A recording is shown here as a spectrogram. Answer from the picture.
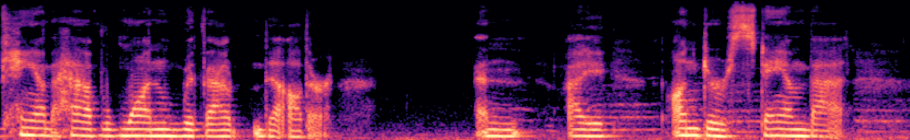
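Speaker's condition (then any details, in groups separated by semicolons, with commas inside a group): Aphasia; acquired after bike accident while exercising, onset three months after graduating, relearned thinking, speaking, getting up; 19 years since onset, sings solo in Aphasia Choir of Vermont, founded by Karen McPheeters-Leary; struggles with language and word finding, had to relearn speaking, can sing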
